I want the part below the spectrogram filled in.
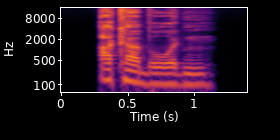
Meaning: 1. soil 2. farmland
- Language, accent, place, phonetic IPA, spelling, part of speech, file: German, Germany, Berlin, [ˈakɐˌboːdn̩], Ackerboden, noun, De-Ackerboden.ogg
